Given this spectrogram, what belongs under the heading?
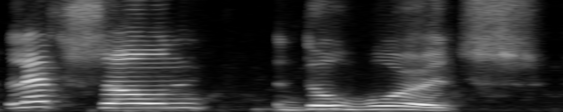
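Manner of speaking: very slow, loud teacher's instruction; loud, spaced-out classroom English. Shown as a demonstration. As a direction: stretch each word out for learners. Teacher announces a pronunciation drill.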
